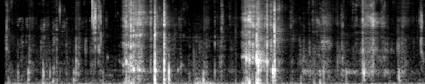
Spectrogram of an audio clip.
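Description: A woman crunches loudly on crisp fried food close to a microphone.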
